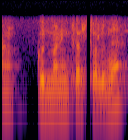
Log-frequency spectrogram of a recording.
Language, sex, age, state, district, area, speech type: Tamil, male, 18-30, Tamil Nadu, Erode, rural, conversation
